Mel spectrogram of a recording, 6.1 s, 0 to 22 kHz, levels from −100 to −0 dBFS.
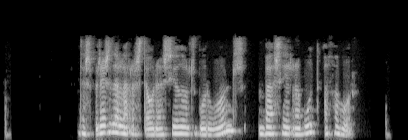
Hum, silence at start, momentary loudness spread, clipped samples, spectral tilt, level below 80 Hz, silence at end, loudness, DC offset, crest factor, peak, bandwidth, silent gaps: none; 0.05 s; 7 LU; under 0.1%; -5.5 dB/octave; -60 dBFS; 0.3 s; -20 LUFS; under 0.1%; 18 dB; -4 dBFS; 7.6 kHz; 0.20-1.03 s, 5.64-5.77 s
